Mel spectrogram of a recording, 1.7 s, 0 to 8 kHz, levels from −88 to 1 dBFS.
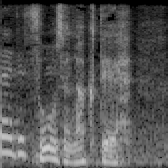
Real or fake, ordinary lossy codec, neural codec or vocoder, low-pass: real; none; none; 7.2 kHz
